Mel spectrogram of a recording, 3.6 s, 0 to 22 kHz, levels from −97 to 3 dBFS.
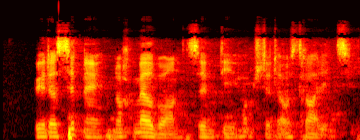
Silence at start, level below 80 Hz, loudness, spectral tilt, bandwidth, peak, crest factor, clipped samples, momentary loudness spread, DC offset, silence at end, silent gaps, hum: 0.35 s; -50 dBFS; -20 LUFS; -0.5 dB/octave; 13.5 kHz; 0 dBFS; 24 dB; under 0.1%; 15 LU; under 0.1%; 0.1 s; none; none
